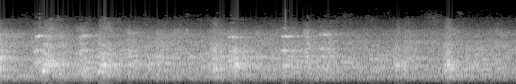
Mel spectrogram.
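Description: Dogs barking and yipping in short, irregular bursts over a steady hubbub of voices.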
